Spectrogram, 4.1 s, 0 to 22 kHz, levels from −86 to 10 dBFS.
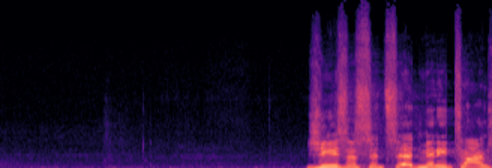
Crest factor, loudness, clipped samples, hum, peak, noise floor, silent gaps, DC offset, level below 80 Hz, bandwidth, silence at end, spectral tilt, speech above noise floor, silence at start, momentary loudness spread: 18 dB; -16 LUFS; under 0.1%; none; -2 dBFS; -61 dBFS; none; under 0.1%; -76 dBFS; over 20 kHz; 0 s; -4 dB/octave; 45 dB; 2.55 s; 6 LU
